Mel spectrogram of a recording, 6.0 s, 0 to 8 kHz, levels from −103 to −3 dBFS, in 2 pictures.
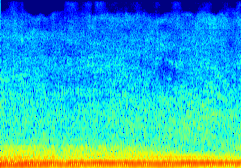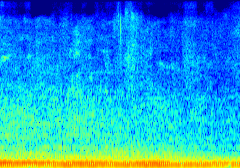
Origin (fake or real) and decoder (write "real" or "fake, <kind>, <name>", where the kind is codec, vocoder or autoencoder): fake, codec, DAC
